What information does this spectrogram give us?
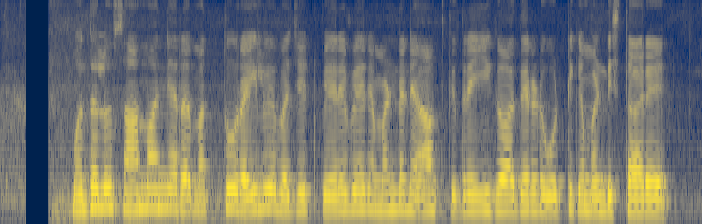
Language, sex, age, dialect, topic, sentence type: Kannada, female, 25-30, Coastal/Dakshin, banking, statement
